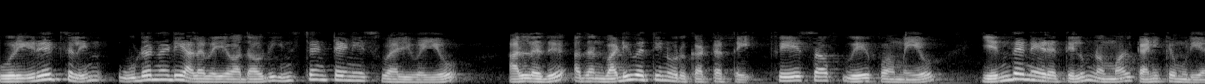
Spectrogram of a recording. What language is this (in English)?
Tamil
